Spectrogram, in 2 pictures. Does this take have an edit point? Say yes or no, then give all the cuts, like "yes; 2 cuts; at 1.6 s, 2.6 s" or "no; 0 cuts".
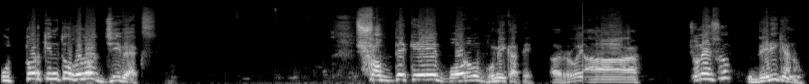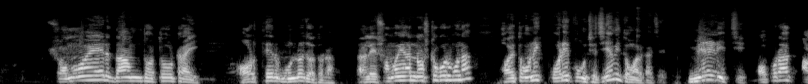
yes; 1 cut; at 5.8 s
